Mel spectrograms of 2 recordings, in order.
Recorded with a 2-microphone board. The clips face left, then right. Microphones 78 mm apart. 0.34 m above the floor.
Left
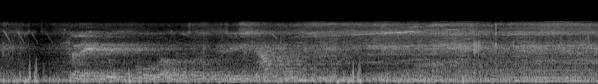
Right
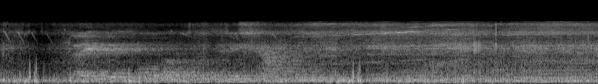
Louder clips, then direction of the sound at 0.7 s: Left 1 dB; 70° left (ahead or behind).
